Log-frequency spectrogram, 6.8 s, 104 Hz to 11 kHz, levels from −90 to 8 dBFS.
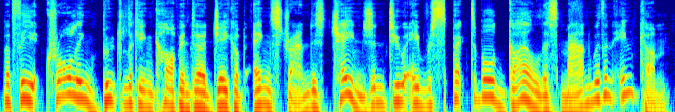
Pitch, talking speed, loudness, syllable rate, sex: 140 Hz, 150 wpm, -17 LUFS, 5.1 syllables/s, male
